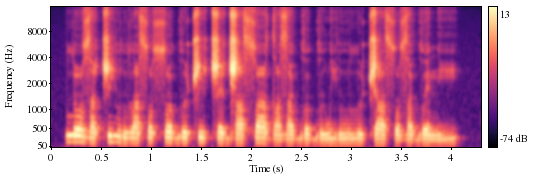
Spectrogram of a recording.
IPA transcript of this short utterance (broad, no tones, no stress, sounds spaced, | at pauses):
l u zˤ ɐ ʈ͡ʂ i u̯ ɾ u l ɐ sˤ u sˤ u ɡʷ i u̯ ʈ͡ʂ i ʈ͡ʂ ɛ ɖ͡ʐ ɐ sˤ u dˤ ɛ zˤ ɛ ɡʷ ɐ ɡʷ i w i ɾ u l u ʈ͡ʂ i sˤ u zˤ ɛ ɡʷ ɛ n i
